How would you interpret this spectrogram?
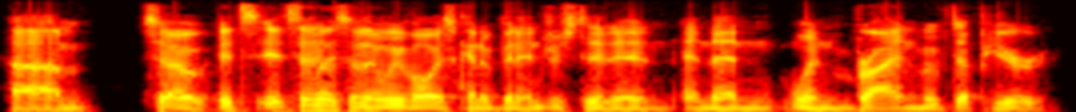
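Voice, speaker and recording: A man, a podcast guest, talking in a relaxed way with many ums, from a studio space. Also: sits low, fairly quick, no echo, highs cut off. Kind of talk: casual interview.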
